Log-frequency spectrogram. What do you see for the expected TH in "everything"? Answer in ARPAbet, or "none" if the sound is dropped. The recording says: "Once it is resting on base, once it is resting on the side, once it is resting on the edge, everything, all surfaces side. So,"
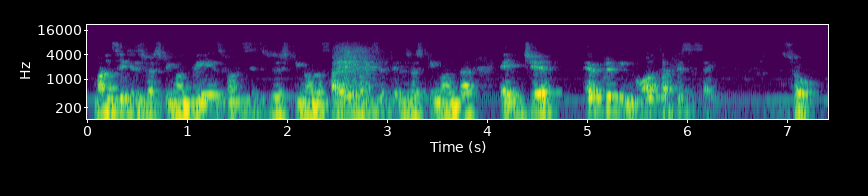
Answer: T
